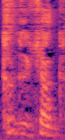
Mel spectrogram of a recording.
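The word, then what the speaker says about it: Tkachuk: Matthew talking chunk cookie chunk I think is how you say it.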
